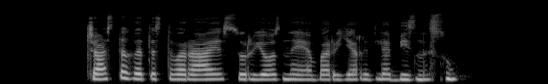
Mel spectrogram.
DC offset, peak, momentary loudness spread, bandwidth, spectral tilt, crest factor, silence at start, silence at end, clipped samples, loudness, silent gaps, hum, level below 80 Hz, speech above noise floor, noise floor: under 0.1%; -8 dBFS; 6 LU; 11 kHz; -4.5 dB/octave; 20 dB; 0.85 s; 0.9 s; under 0.1%; -27 LUFS; none; none; -82 dBFS; 55 dB; -81 dBFS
